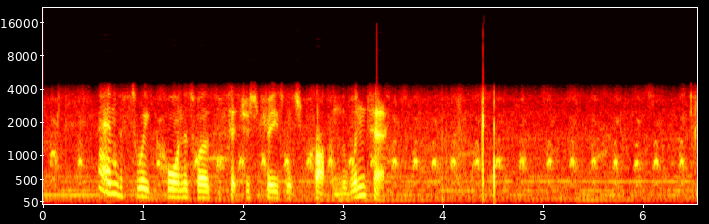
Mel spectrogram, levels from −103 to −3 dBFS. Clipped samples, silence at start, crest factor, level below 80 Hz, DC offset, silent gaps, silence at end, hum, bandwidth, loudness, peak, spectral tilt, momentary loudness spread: under 0.1%; 0 s; 22 dB; -60 dBFS; under 0.1%; none; 0 s; none; 4.6 kHz; -22 LUFS; 0 dBFS; -8 dB/octave; 15 LU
